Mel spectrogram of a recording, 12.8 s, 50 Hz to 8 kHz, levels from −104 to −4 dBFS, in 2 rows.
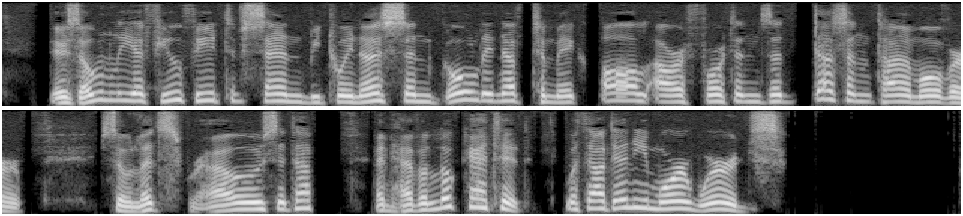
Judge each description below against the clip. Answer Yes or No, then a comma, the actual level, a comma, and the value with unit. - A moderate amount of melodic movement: Yes, average, 3.5 semitones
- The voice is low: No, medium, 185 Hz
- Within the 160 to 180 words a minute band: Yes, average, 170 wpm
